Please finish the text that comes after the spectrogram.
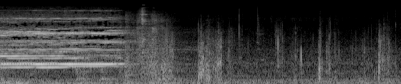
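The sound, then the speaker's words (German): A freight train loaded with scrap metal for the steelworks at Gerlafingen, Switzerland, passes by. Its wheels let out a high, sustained metallic squeal, then give way to rumbling and scattered clanks and knocks of rolling cars. “Jeden Tag fahren dutzende Lastwagen auf Gerlafingen und täglich auch zwei Güterzüge. voll mit Schrott.”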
